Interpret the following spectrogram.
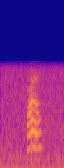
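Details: A male Basenji-Chihuahua mix gives one brief, tonal, wavering whine, the crying he does when he needs to go out and is asked to do something.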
